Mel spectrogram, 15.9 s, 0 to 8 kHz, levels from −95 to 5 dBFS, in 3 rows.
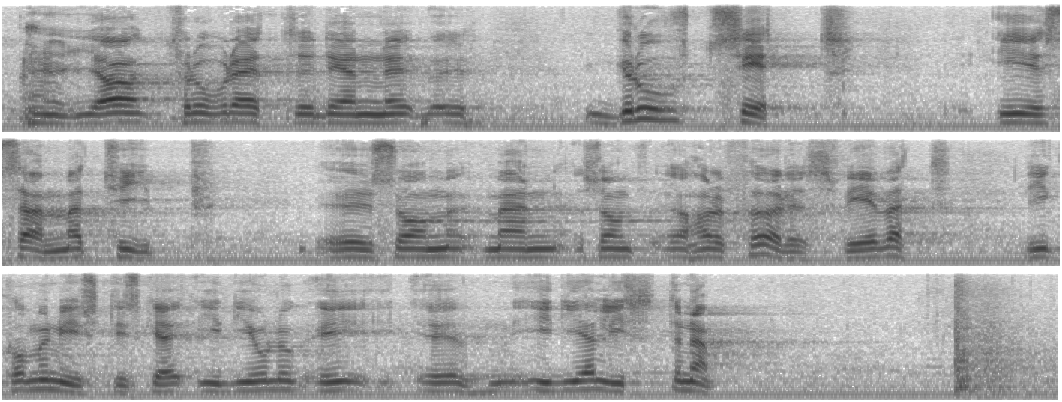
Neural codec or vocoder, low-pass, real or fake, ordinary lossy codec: none; 7.2 kHz; real; none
